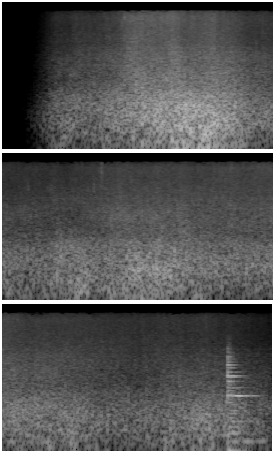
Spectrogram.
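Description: Steady rushing noise of wind and waves, fading up from silence, swelling around two to three seconds in, then settling.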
